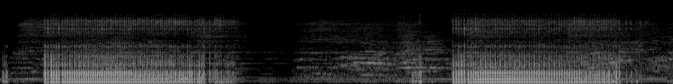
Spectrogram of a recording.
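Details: Two long, loud, rattling snores on the in-breath separated by a quieter out-breath, from a sleeping man: snoring.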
